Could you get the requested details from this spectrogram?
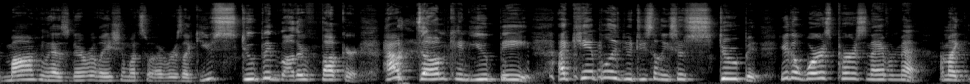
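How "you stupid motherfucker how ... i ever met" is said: imitated no-nonsense telling-off; higher, quick mock berating from a mother; blunt scolding mom. Mom tells Danny off on the roof, blunt scolding. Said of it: "she's so matter of fact".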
